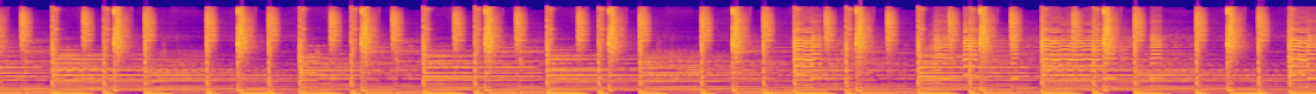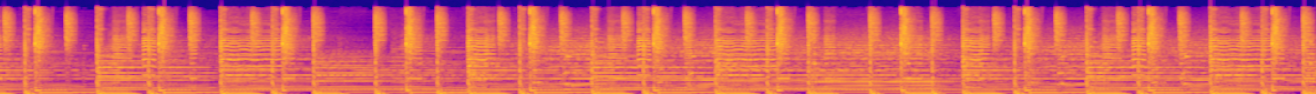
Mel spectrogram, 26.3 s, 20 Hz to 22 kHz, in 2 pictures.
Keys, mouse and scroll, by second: 0.5 alt+shift+middle click, 0.8 alt+middle click, 1.7 click, 3.4 alt+middle click, 4.1 shift+click, 4.4 alt+middle click, 5.3 alt+middle click, 6.2-8.1 drag, 8.1 alt+middle click, 9.6 ctrl+z, 11.5 click, 11.7 click, 12.7-14.4 drag, 14.6 alt+middle click, 15.6 alt+middle click, 16.7-17.7 alt+middle drag, 17.9 alt+middle click, 19.1 click, 20.1 alt+middle click, 20.8 alt+middle click, 23.9-25.5 drag.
